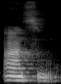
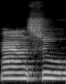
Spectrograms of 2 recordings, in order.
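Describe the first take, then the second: First: आंसू with nasalized first vowel; nasal vowel in आंसू, no full n; anunasika pronunciation. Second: आंसू with a full n sound; over-nasalize आंसू into an anusvara; hard n put into आंसू; wrong anusvara pronunciation. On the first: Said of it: "अनुनासिक है". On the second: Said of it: "अनुस्वार नहीं है". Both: Shown as a demonstration.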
